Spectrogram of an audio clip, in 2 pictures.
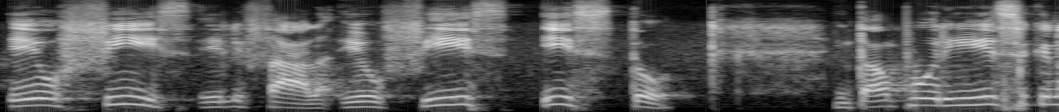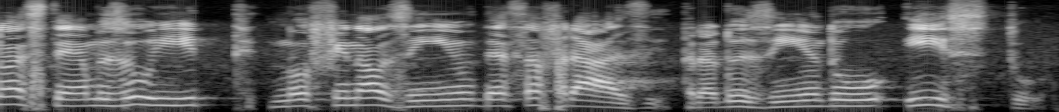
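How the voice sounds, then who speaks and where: Slow, careful teacher, man. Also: high-pitched. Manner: slow, spells out sounds letter by letter. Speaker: English teacher. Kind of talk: video lesson.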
